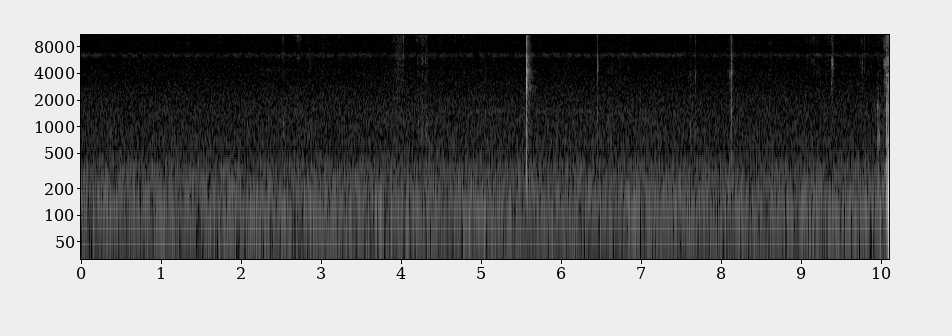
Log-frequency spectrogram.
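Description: Quiet handling of an opened Hitachi Microdrive and a USB CompactFlash card reader, with a few sharp isolated clicks; the loudest comes about five and a half seconds in, as the drive is seated in the reader.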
